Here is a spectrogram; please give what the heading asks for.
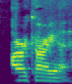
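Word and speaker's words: Araucaria: Arakaria. I don't know. Arakaya.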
